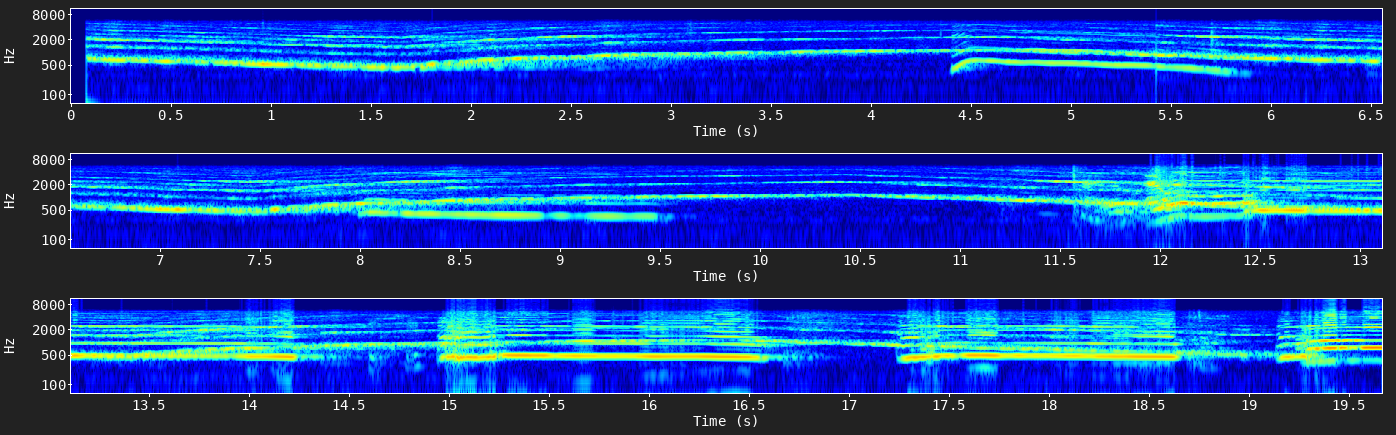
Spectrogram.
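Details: Otto, a beagle, howls in response to a passing ambulance: a loud wailing siren sweeps up and down throughout, joined by the dog's drawn-out howls that follow its pitch, with several sharper bursts in the second half.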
